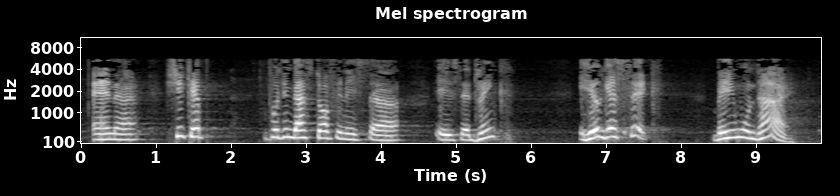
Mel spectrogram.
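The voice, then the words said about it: Speaks with an accent. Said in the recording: “It's my accent.”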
